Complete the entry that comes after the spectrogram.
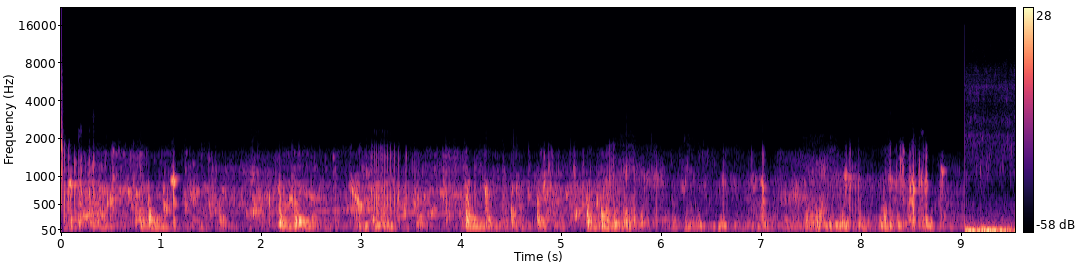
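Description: Muffled underwater water noise: dull sloshing and rushing with irregular low thumps and a few clicks. Near the end it opens out into brighter splashing water at the surface.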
